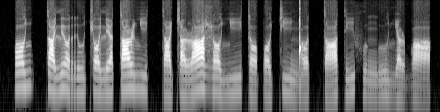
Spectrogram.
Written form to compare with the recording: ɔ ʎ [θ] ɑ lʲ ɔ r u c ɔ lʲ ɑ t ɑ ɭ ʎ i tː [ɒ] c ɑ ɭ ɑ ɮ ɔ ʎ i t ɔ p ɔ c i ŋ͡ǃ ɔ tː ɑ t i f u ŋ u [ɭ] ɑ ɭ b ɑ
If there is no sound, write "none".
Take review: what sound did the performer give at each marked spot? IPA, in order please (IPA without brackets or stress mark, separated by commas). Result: tː, ɑ, ʎ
